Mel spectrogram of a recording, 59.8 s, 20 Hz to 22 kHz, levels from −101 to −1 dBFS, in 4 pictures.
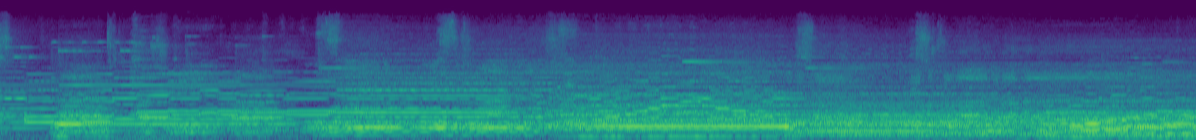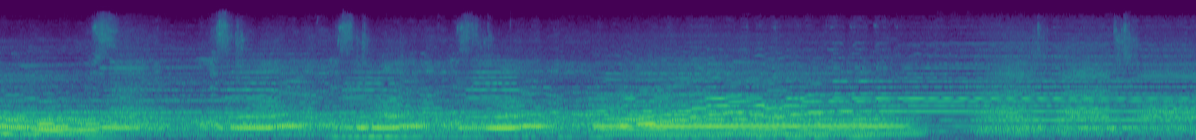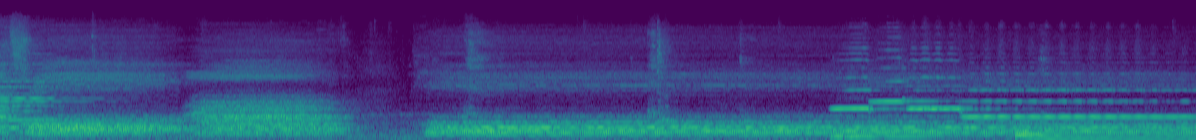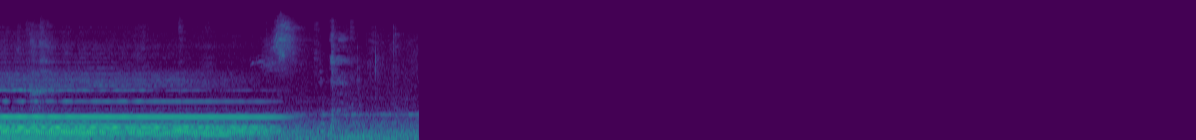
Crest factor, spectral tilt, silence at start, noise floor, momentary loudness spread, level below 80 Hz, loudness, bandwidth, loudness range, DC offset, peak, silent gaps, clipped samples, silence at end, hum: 18 dB; -6.5 dB/octave; 0 s; -63 dBFS; 15 LU; -64 dBFS; -34 LUFS; 13.5 kHz; 14 LU; under 0.1%; -16 dBFS; none; under 0.1%; 11.4 s; none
